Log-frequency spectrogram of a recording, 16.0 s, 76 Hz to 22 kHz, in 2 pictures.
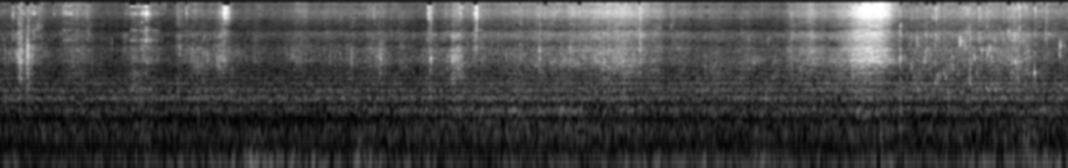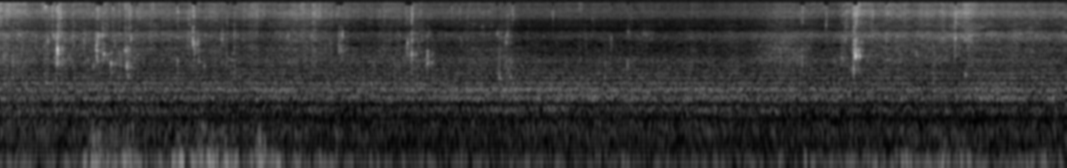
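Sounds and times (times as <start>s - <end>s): water dripping and trickling: 3.2s - 13.0s.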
